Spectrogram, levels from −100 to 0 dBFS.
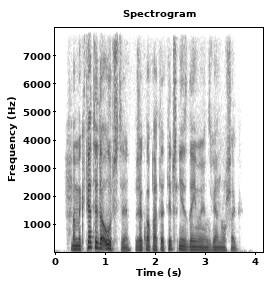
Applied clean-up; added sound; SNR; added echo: neural mask model Resemble Enhance denoiser.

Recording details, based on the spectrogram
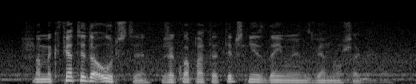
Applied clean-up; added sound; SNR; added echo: none; Insect; 15 dB; none.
